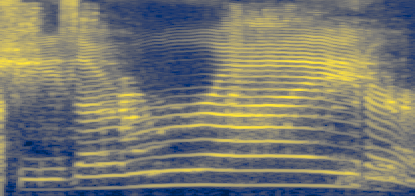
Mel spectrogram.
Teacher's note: Really smooth, no jumps or gaps in the pitch there. · So we have smoothly going up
